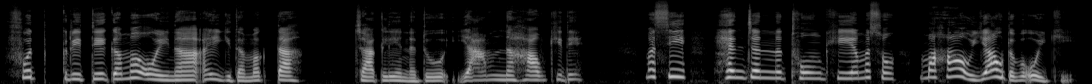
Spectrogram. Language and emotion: Manipuri, disgusted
